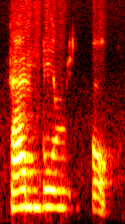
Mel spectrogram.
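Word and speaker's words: Fambul Tok: Yeah, How do you pronounce it again? fambul talk.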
